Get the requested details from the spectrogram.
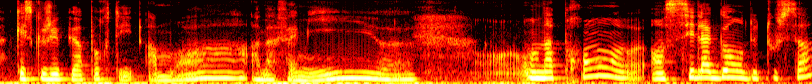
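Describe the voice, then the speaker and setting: A woman talks fairly slowly, her intonation lively, while noticeable noise runs in the background. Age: 60s. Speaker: long-distance walker and author. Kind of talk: personal testimony. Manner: halting, many hesitations.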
